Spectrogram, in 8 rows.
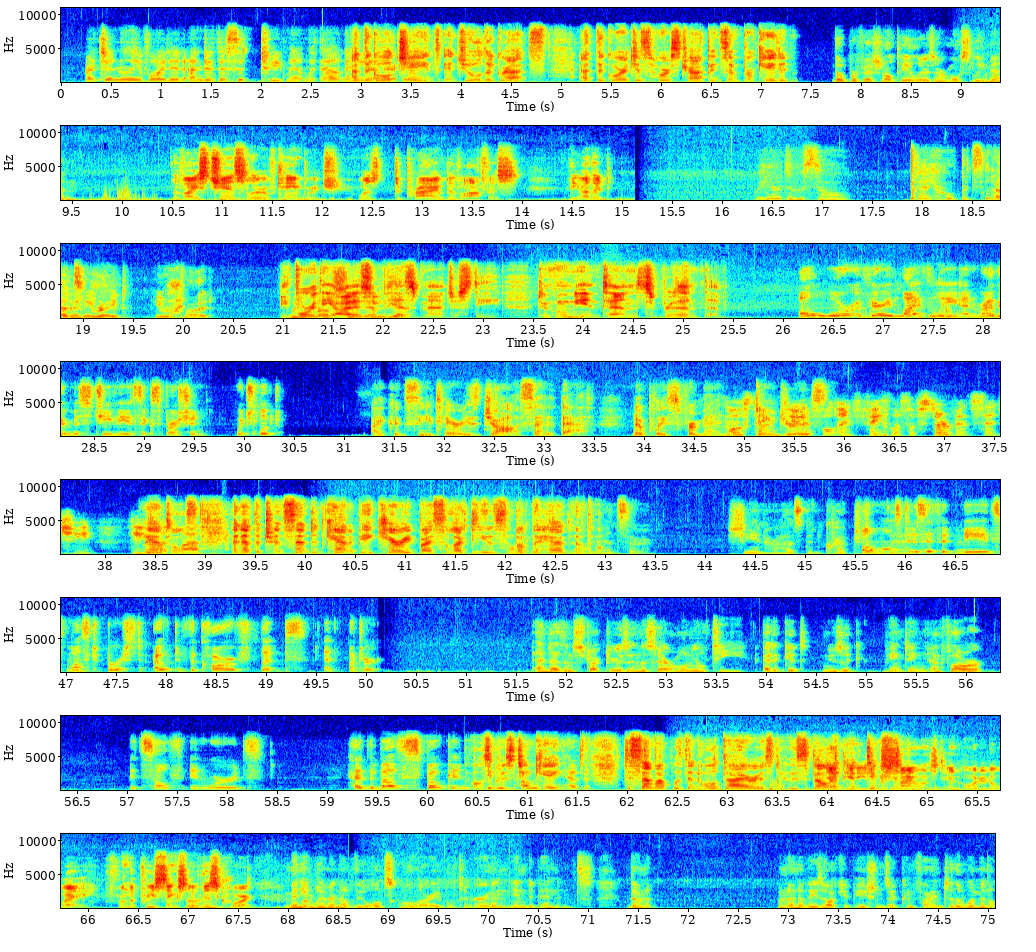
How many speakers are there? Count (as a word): ten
